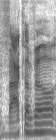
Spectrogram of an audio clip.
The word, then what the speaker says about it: Vacaville: This city in California called Vacaville. I've been there. Quaint combination of Spanish and French words that's pronounced like neither, which I would offer as the name for Bullatory.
